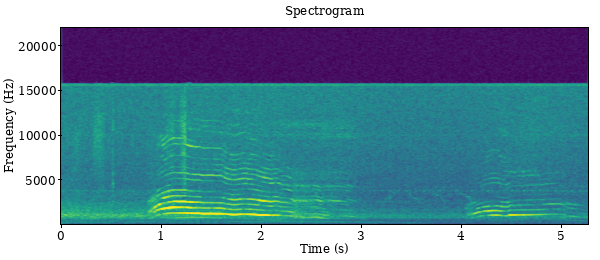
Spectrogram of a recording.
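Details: One of two angry cats fighting in a garden gives a long wavering wail lasting over a second, beneath a low descending growl, followed by a shorter second yowl.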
